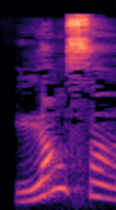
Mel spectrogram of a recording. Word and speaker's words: lançons: Lançons le ballon.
